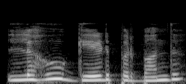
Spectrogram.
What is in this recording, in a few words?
"lahoo gerr parbandh", Punjabi; noun, masculine; circulatory system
